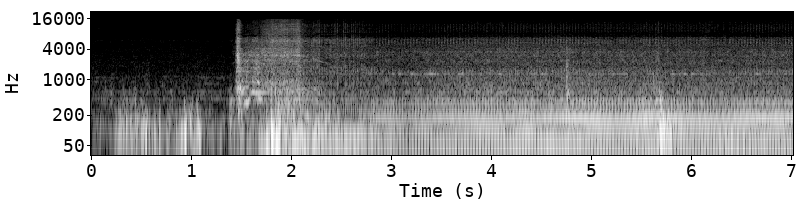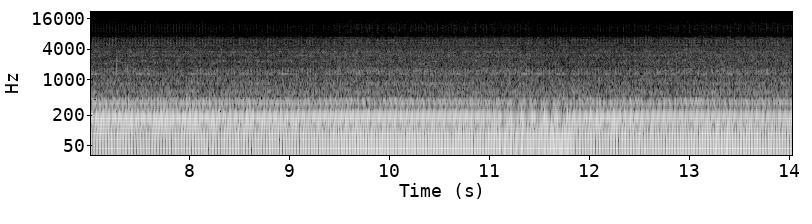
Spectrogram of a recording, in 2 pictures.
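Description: Car engine cranking briefly and catching about two seconds in, then settling into a steady idle, heard from beneath the car by the exhaust. The holed rear exhaust box is wrapped in aluminium exhaust tape, and the tape is holding the seal.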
